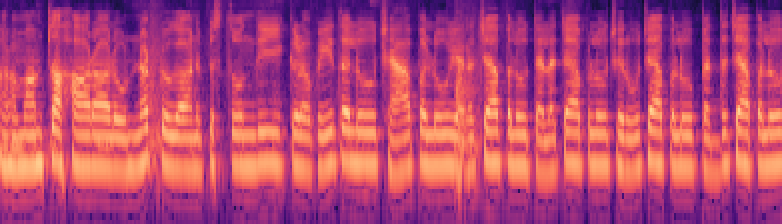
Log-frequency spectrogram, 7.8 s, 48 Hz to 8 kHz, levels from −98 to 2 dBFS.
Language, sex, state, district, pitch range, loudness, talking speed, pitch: Telugu, female, Andhra Pradesh, Visakhapatnam, 180-195 Hz, -18 LUFS, 120 wpm, 185 Hz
